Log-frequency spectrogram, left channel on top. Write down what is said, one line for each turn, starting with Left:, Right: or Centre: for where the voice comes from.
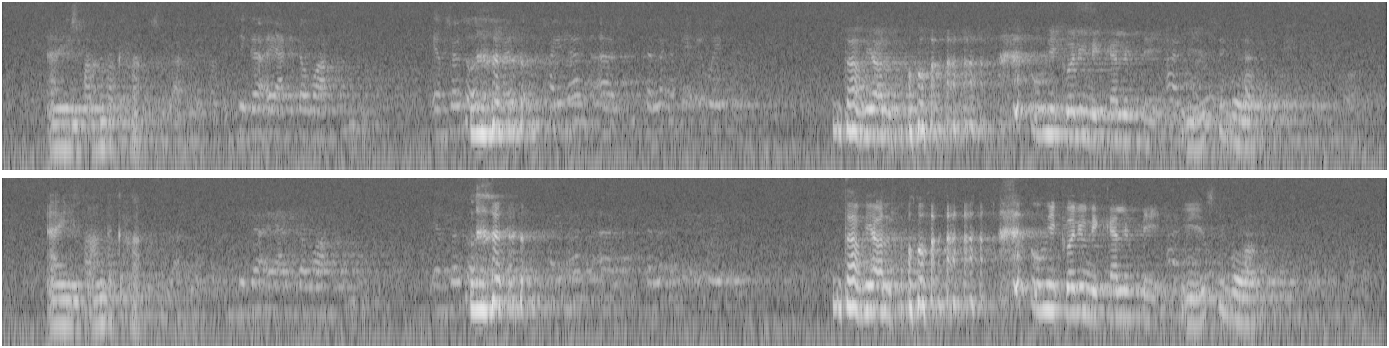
Right: ايوه
Left: مفيش حد
Right: عندك
Left: ما بيحبش
Right: حق
Left: الاكل الايطالي انت جا يعني جوعتيني يعني مش عايزة اقولك
Right: <laughs>
Left: انا عايزة اقوم حالا آه، اشوف التلاجة فيها ايه واكل ف
Right: طب
Left: <laughs>
Right: يلا <laughs> قومي
Left: ماشي
Right: كلي ونتكلم تاني
Left: هاكل
Right: ماشي
Left: ونتكلم
Right: باي
Left: تاني ماشي باي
